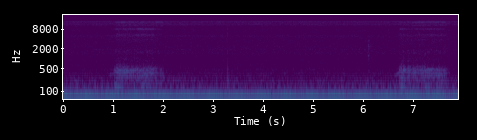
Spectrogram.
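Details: Two hoarse, breathy snores from Moko, a Toy Poodle asleep, each lasting about a second and separated by a quiet pause, with steady low background hum throughout.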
